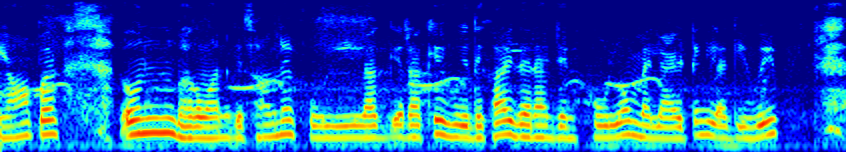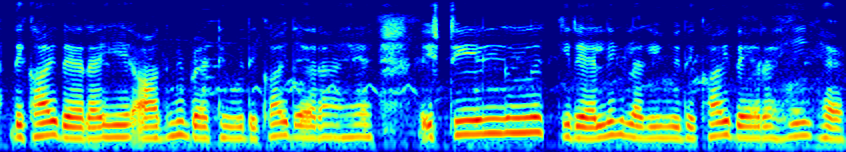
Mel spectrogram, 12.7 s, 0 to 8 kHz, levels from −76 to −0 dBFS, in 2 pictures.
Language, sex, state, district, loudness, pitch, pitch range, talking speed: Hindi, female, Uttarakhand, Uttarkashi, -18 LUFS, 200 Hz, 185-230 Hz, 190 wpm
